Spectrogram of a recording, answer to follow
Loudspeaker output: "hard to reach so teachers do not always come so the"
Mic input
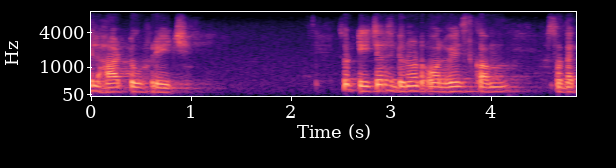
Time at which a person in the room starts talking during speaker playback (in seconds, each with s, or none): none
